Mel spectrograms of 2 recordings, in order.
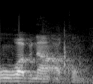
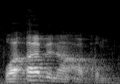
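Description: First: وابناءكم with the hamza swallowed, wa-bnaakum; the wrong joined reading; hamza dropped. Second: وأبناءكم with a clear hamza, wa-abnaakum; the right cut reading; hamza pronounced. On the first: Teacher showing students the wrong joined reading. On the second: Teacher showing students the right reading with the hamza. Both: Shown as a demonstration. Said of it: "مو وابناءكم".

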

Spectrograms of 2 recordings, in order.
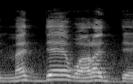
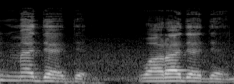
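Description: First: "مد ورد" as madda wa radda; slow, hold one strong d in each of "مد ورد"; fuse the two d sounds in "مد ورد"; doubled dal merged. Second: "مدد وردد" as madada wa radada; slow, give each d its own vowel in "مدد وردد"; dal unmerged, wrong. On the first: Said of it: "لا بد من الإدغام". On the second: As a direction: pull the two d sounds apart in "مدد وردد". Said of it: "لا، مو صحيح". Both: Shown as a demonstration.

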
